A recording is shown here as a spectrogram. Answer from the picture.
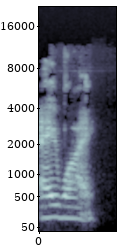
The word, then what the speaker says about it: Lindsay: It's Lindsay. Silent D and an A.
